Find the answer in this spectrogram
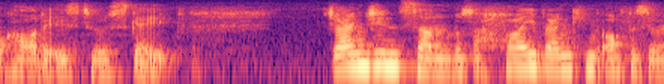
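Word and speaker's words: Jang Jin-sung: the state my escape from North Korea by Jang Jin's son and that's how you pronounce that name but yeah um this is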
